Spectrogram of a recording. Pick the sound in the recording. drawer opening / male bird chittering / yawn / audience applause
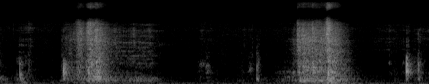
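drawer opening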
